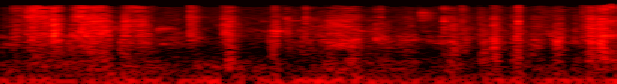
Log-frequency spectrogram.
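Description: Near silence with faint light scratching and paper rustles: a fine-tipped glue bottle drawn along a paper flap.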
